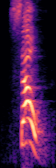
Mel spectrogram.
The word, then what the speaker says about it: Samhain: that looks like Samhain right but it's actually pronounced salad it was old English what are you gonna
